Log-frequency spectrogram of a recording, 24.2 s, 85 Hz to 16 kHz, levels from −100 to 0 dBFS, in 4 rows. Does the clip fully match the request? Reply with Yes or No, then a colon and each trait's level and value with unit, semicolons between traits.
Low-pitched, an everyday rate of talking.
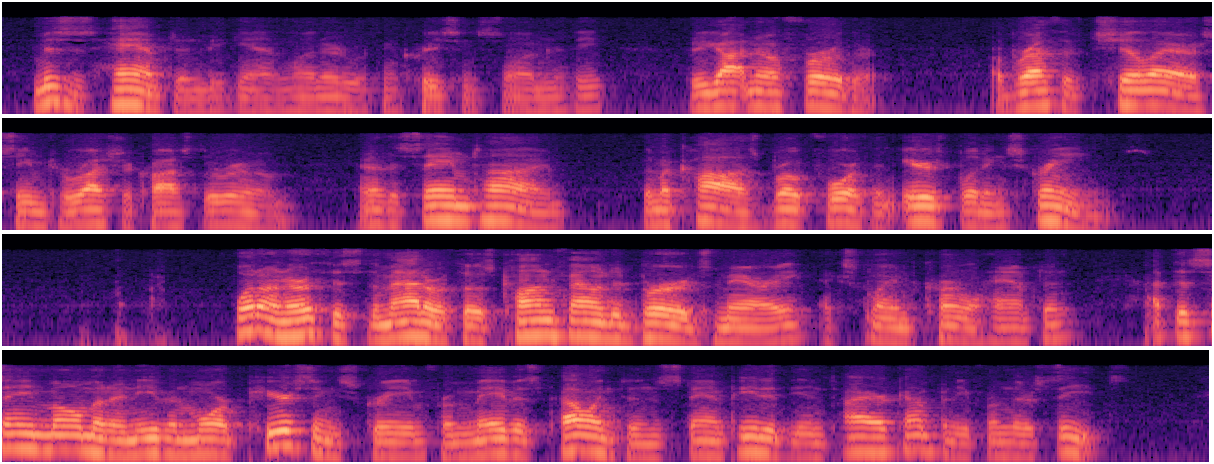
Yes: low, 115 Hz; average, 170 wpm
